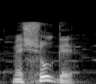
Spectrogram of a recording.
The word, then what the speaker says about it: Meshuge: Meshuge. – Loco, del hebreo meshuga, en pronunciación yiddish.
